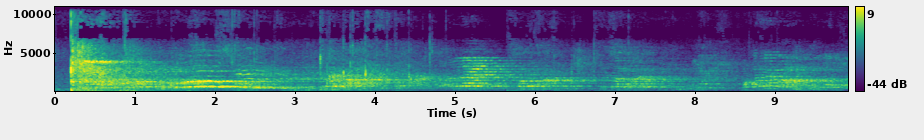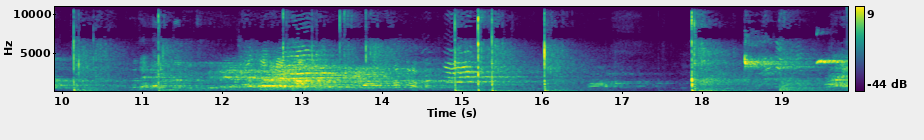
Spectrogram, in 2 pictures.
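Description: Young men call out and shout to each other in a large echoing gym.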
